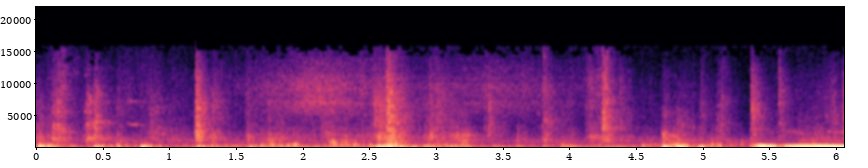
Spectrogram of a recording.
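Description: Diced pieces tipped and pushed off a flexible plastic cutting mat into a salad bowl: a run of light taps and clicks as they drop and the mat knocks. Near the end, a short falling voice-like tone.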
